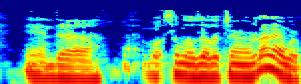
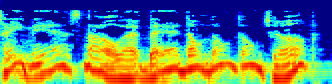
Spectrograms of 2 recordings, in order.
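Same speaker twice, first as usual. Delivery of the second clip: passerby softly begging a man not to jump; gentle pleading; 5 semitones higher, 7 dB quieter than usual. Acted. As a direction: talk him down gently.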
